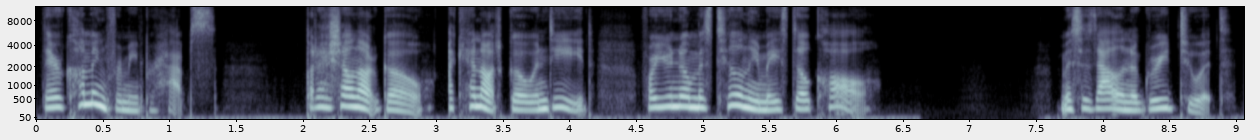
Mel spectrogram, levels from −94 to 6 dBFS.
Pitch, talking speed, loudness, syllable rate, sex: 240 Hz, 170 wpm, -20 LUFS, 5.6 syllables/s, female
